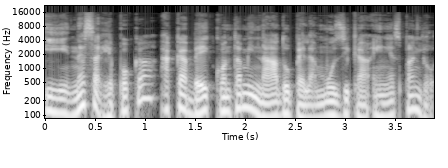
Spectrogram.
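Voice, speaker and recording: A man with a German accent, fairly low-pitched with lively intonation, at a moderate pace, the sound dry and close with no echo. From Germany. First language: German (speaking Portuguese). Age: 40s. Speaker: podcaster. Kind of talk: personal narration.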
